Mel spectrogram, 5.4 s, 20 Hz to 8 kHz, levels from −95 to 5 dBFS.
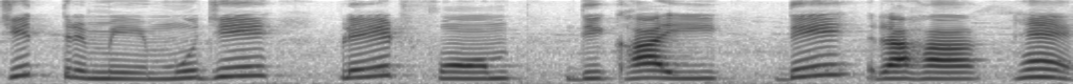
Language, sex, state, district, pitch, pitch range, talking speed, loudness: Hindi, female, Madhya Pradesh, Katni, 245 Hz, 230-295 Hz, 90 wpm, -19 LUFS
